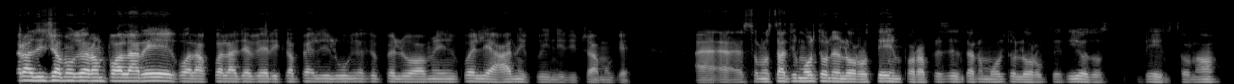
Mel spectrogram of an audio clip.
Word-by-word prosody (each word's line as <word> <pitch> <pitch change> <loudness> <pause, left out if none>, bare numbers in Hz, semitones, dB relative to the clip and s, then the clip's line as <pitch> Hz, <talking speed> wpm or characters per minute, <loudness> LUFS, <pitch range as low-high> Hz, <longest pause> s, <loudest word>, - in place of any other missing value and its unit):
Però 185 +1 +6
diciamo 175 0 +5
che 170 - +3
era 170 -1 +7
un 165 - 0
po' 165 +1 +6
la 160 0 +7
regola 155 -5 +4
quella 135 -1 0
di 135 - -4
avere 135 0 -1
i 130 - -6
capelli 135 +1 -5
lunghi 135 0 -4
anche 135 0 -9
per 135 +2 -6
gli - - -5
uomini 130 0 -2
in 125 -2 -7
quegli 135 0 -2
anni, 120 0 -2
quindi 115 -1 -13
diciamo 105 0 -10
che, 100 -2 -16 0.6
ehm, 110 -1 -5
sono 130 +4 -5
stati 145 +2 0
molto 150 +1 +2
nel 140 -1 +2
loro 120 -2 +1
tempo, 135 -3 -1
rappresentano 125 +2 -5
molto 120 0 -7
il 125 - -5
loro 115 -1 -4
periodo 120 0 -5
s 105 - -25 0.3
penso, 115 -2 -9
no? 115 +1 -6
130 Hz, 190 wpm, -23 LUFS, 120-140 Hz, 0.6 s, era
